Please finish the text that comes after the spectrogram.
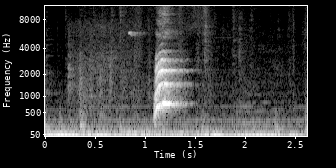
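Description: A dog gives a single sharp bark, close and fairly loud, over a quiet low background hum, with no talking.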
